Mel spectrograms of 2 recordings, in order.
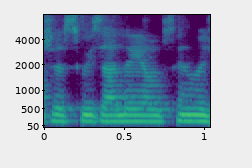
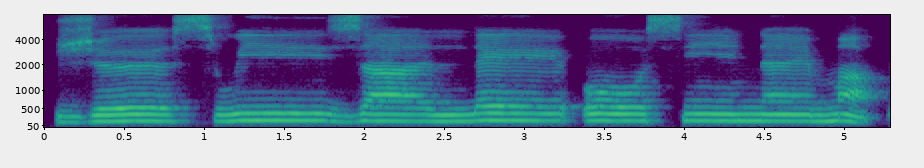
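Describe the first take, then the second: First: It is said very fast, rushed. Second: It is said slowly, piece by piece.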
